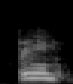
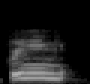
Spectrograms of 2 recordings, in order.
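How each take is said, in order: Both takes have the same delivery.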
